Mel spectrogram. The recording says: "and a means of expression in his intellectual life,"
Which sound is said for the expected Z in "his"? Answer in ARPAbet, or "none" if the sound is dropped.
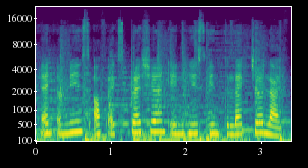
S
